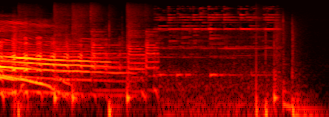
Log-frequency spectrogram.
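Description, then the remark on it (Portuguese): A cowbell clanks repeatedly in an uneven rhythm, its bright metallic ringing overlapping and slowly fading in loudness, with no voices present. “A correspondência com o badalo da semana.”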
